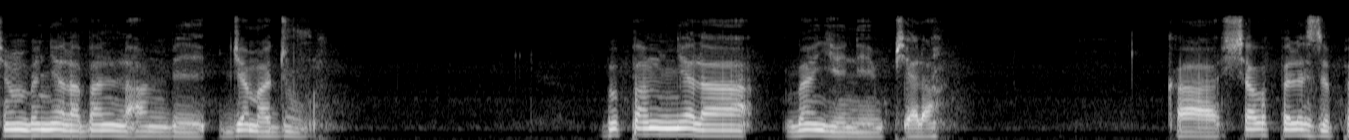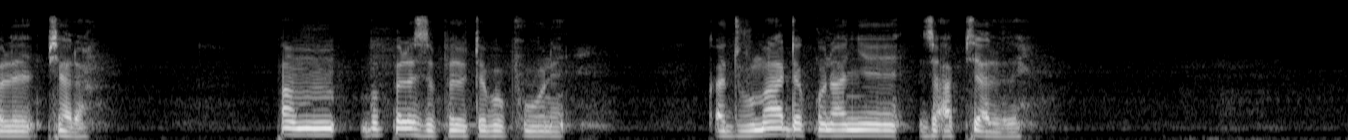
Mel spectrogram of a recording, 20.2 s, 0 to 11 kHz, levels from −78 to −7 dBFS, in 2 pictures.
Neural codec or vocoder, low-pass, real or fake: none; 7.2 kHz; real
